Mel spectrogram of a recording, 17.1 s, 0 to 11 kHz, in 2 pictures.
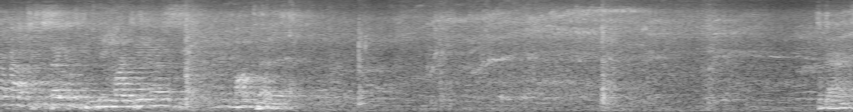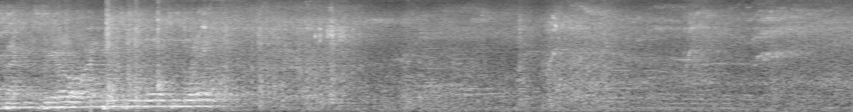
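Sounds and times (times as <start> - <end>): announcer's voice in a hall: 0.0 - 3.5, 8.1 - 11.1
high whine of rc trucks: 0.0 - 17.0.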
